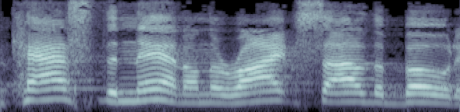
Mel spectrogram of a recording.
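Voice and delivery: loud call to cast; Jesus instructing. Retold or imitated. Jesus telling disciples to cast the net, loud call. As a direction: call out the command. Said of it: "And he said to them".

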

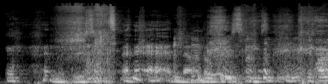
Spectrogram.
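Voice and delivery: slow laughing denial. Real, not acted. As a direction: laugh while denying it.

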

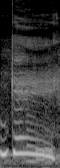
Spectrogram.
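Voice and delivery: high, soft, unlike own voice, skeptical; mock onlooker. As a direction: play a baffled bystander. Onlookers' awkward reaction.

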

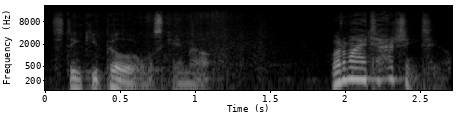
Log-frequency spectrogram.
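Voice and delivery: ordinary talk, nothing marked

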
